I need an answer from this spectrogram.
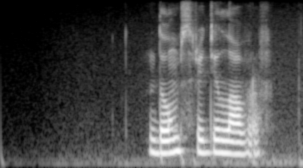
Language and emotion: Russian, neutral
